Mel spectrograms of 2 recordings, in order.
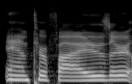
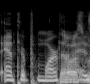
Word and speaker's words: anthropomorphosis: I struggled a little what did I say like anthropizer like you like you skipped the middle syllable somewhere something was off I just remember that okay because it is anthropomorphosis when I was five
